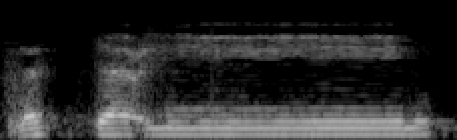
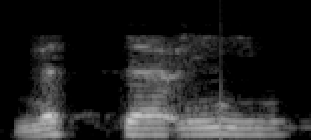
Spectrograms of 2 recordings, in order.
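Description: First: The long vowel is held for six counts. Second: The long vowel is held for two counts. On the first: "هذا ست حركات" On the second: "هذا حركتين"

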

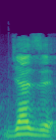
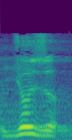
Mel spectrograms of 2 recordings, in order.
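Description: First: The first syllable has an 'a' vowel, jaz'. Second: The first syllable has a different vowel, not 'a'. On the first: The speaker calls it right. "هكذا ضبط، ابن جزء" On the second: The speaker calls it wrong. "وليس جزء"

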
